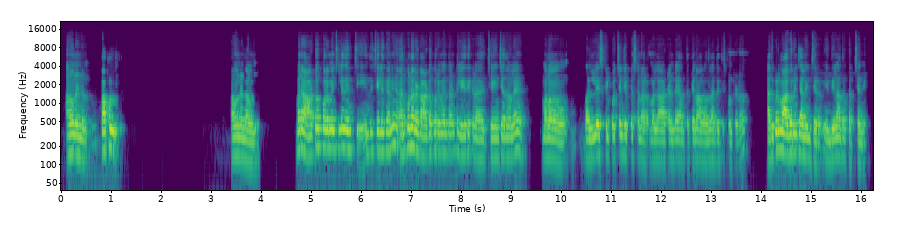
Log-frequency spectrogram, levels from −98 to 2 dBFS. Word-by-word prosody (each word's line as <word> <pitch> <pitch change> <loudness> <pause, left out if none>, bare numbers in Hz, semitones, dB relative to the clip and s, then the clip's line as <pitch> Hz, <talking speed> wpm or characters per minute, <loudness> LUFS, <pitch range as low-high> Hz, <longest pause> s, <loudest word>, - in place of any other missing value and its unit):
అవునండి. 150 -4 +3 0.3
పాపం 170 - +6 2.4
అవునండి. 140 -3 +1
అవును. 115 -1 -2 0.8
మరి 180 +1 +5
ఆటో 145 +7 +1
పురమాయించలేదు, 185 0 +4
ఎ - - +1 0.3
ఎందుకు 165 +1 -4
చేయలేదని 170 +2 +1
అనుకున్నారంట. 175 +1 +3
ఆటో 155 +3 0
పురమాయిద్దాం 160 -1 -1
అంటే 165 +1 -6
లేదిక్కడ 150 -1 -2 0.3
చేయించేద్దాంలే. 140 +3 -1 0.5
మనం 135 0 +2 0.7
బండ్లేసుకెళ్ళిపోవచ్చని 145 +2 +1
చెప్పేసన్నారు. 130 -4 -6
మళ్ళా 125 0 -2
ఆటో 120 - -4
అంటే 125 +1 -3
ఎంతకి 125 +1 -6
నాలుగొందలెంతో 120 0 -3
తీసుకుంటాడు. 115 0 -8 0.5
అది - - +1
కూడా 175 +1 +5
మా - - +10
గురించే 155 0 +1
ఆలోచించారు, 135 -4 -1
ఎందుకులే 130 +3 0
అంత 135 -1 -4
ఖర్చని. - - -6
150 Hz, 120 wpm, -23 LUFS, 130-165 Hz, 2.4 s, మా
